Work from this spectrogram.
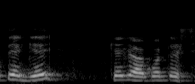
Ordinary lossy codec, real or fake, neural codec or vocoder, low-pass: Opus, 64 kbps; fake; codec, 16 kHz, 8 kbps, FreqCodec, smaller model; 5.4 kHz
